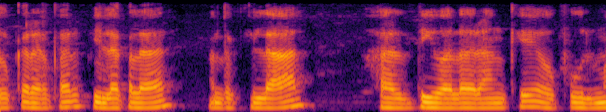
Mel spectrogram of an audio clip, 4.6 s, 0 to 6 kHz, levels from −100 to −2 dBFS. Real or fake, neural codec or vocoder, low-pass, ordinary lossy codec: real; none; 5.4 kHz; none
